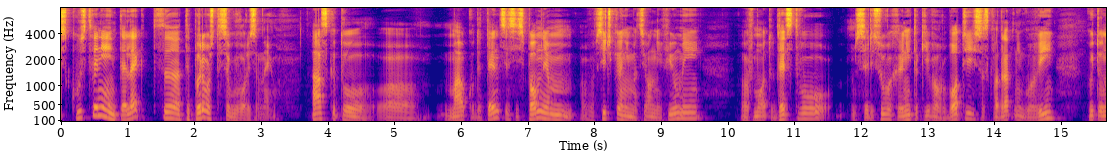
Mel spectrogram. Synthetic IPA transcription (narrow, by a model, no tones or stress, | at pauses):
iskust̪vɛnijəint̪ɛlɛkt̪t̪ɛpɤɾvoʃt̪ɛ̥sɛɡovɔɾḭzɐ̰nɛ̰ɡo | askɐt̪ɔ | malˠkod̪ɛt̪ɛnt̪sɛsispɔmnʲəmvɐfsit͡ʃkiɐnimɐt̪siɔnːifilˠmi | vɐ̰fmɔɛt̪oʊd̪ɛt̪st̪vo | sɛɾisuvəxəɛnit̪ɐkivəɾobɔt̪isɐskvɐd̪ɾat̪niɡlˠɐvi | kʊit̪ʊn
